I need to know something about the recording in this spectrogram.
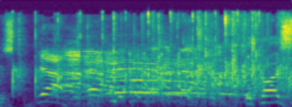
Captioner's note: audience cheering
